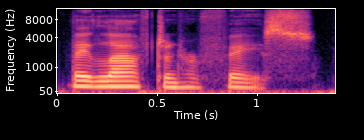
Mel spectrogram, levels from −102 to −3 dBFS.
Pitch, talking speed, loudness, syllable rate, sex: 170 Hz, 215 wpm, -19 LUFS, 5.1 syllables/s, female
